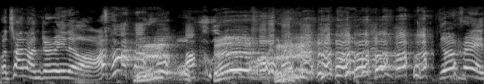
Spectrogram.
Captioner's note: laughs; Retching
